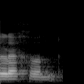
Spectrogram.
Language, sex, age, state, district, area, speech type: Assamese, male, 30-45, Assam, Sonitpur, rural, spontaneous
